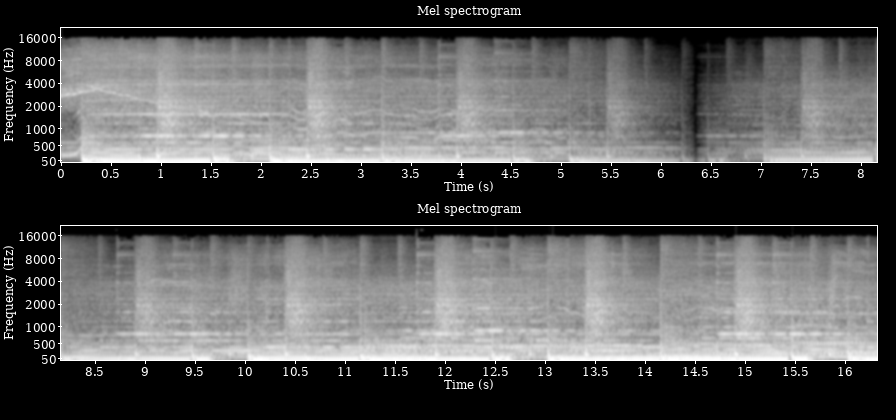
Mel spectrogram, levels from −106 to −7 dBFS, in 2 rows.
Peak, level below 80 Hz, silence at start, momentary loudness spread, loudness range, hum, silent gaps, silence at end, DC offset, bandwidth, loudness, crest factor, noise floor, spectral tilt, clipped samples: 0 dBFS; -14 dBFS; 0 s; 13 LU; 13 LU; none; none; 0 s; under 0.1%; 15 kHz; -14 LUFS; 12 dB; -40 dBFS; -5.5 dB/octave; under 0.1%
